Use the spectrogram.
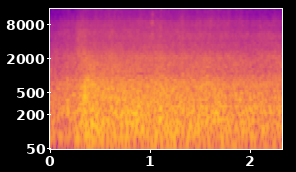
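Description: A ship's hull driving through a thick, consolidated ice floe, breaking off chunks the size of couches and cars that turn over in the water: a steady, loud, rough roar of grinding and crunching with a heavy low rumble underneath, continuous throughout with no voices.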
